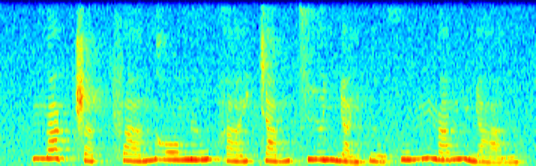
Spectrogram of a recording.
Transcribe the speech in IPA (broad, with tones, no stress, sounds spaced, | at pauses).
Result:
n a˦˥ k̚ ʂ a˨˩ t̚ f aː˨˩˦ n ɣ ɔ˧ n ɨ˧˥ w h a˨˩˦ j c a˨˩˦ m t̪ʰ i˧ ə̯ ɲ a˨˩˨ j ʔ ɨ˨˩˨ w x u˧˥ m ŋ a˧˥ m ɲ a˨˩˨ n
